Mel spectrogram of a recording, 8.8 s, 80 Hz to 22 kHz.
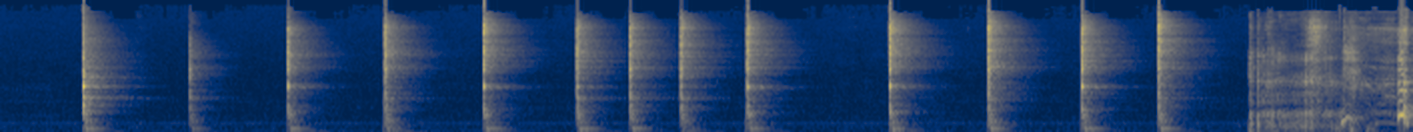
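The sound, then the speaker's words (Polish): A pencil taps out the rhythm of the Polish song 'Sto lat' in 13 sharp, dry knocks with uneven spacing. A burst of rustling handling noise follows the taps. “Żeby było słychać, też potem w mikrofonie będę stukać. To masz tu ołówek. Ołówkiem.”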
